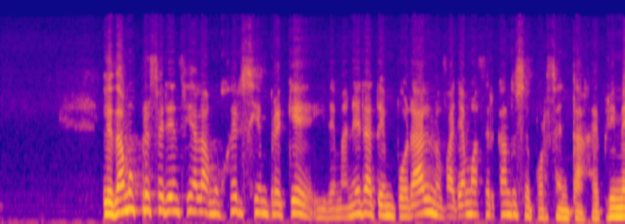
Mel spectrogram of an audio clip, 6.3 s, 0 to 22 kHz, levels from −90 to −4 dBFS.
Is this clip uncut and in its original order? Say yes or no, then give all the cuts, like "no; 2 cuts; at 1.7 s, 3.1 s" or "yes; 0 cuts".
yes; 0 cuts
